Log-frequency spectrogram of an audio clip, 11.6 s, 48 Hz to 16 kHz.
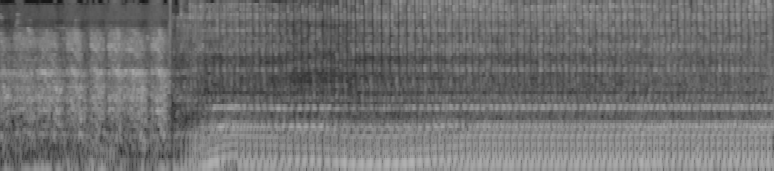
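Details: Opel Corsa B abandoned for 2 years, started with a charged battery, check engine light on: slow uneven cranking about 2.5 seconds, then catches into a steady, slightly rough idle.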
